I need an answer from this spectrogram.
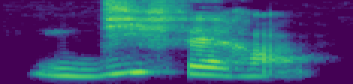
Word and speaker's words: différents: Différent. The T and the S are silent.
